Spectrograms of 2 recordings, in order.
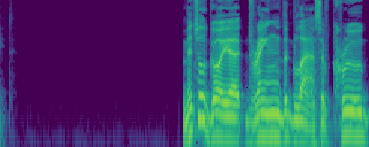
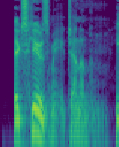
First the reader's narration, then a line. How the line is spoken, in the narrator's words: said in a deep voice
